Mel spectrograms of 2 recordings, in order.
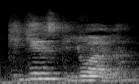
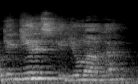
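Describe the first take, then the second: First: Said in the usual way. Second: Earnest plea. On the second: Retold or imitated. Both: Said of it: "Señor".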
